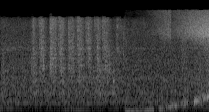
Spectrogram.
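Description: A makeup brush's bristles being rubbed lightly over the ridged pink glove, a faint scrubbing. About a second in, electronic background music starts to fade in with a rising swell.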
